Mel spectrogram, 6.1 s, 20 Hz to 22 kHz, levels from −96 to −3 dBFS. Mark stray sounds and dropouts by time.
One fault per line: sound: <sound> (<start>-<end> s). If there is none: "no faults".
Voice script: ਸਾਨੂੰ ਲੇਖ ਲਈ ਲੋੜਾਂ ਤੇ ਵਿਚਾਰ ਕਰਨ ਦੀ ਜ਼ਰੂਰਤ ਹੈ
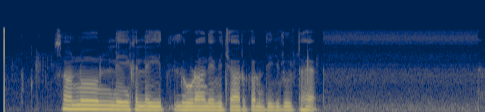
no faults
